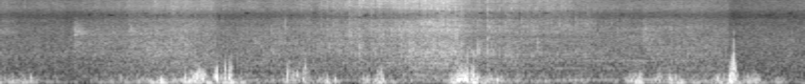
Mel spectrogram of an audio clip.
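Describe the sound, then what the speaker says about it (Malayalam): Strong wind buffets the microphone in rumbling gusts that rise and fall, a steady roar with no voices. "നല്ല കാറ്റുണ്ട്"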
